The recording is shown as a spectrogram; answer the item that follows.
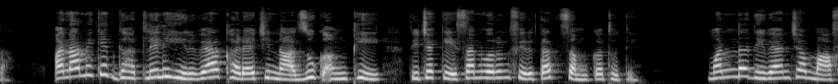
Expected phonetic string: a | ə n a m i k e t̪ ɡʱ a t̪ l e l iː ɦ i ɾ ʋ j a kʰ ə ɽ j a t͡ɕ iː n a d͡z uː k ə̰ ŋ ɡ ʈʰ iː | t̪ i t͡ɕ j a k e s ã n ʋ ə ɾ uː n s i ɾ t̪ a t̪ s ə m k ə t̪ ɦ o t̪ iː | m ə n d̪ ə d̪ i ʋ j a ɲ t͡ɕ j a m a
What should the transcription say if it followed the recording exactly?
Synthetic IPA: a | ə n a m i k e t̪ ɡʱ a t̪ l e l iː ɦ i ɾ ʋ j a kʰ ə ɽ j a t͡ɕ iː n a d͡z uː k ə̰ ŋ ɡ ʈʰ iː | t̪ i t͡ɕ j a k e s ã n ʋ ə ɾ uː n f i ɾ t̪ a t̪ s ə m k ə t̪ ɦ o t̪ iː | m ə n d̪ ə d̪ i ʋ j a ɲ t͡ɕ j a m a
